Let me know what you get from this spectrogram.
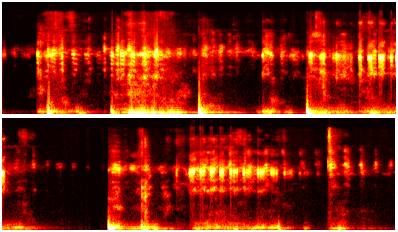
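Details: Small frogs from Cambodian rice-field countryside give bursts of rapid, buzzy, rattling pulses lasting one to two seconds each, separated by short silences, with some low knocking in the bursts.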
